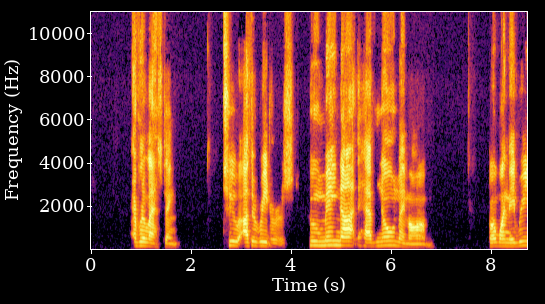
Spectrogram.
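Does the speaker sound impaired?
Yes: cerebral palsy and hearing loss; hearing loss from birth, wobbly gait, poor hearing, broke leg on stage, emergency surgery.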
